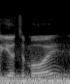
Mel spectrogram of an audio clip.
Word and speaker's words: Göteborg: It's basically Gothenburg in English, or Göteborg in Swedish if you want to be fancy.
